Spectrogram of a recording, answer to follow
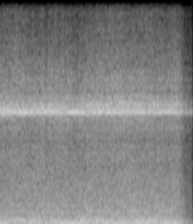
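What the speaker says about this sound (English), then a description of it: "Outside, the Hercules was warmed up and ready for takeoff." Four-engine Hercules transport aircraft warming up for takeoff, its propeller engines giving a steady, loud, continuous drone with a high whine running throughout.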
